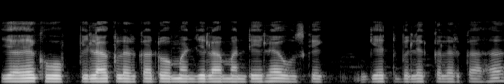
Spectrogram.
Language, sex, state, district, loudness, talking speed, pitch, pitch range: Hindi, male, Chandigarh, Chandigarh, -19 LUFS, 180 wpm, 135 Hz, 135-140 Hz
